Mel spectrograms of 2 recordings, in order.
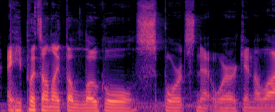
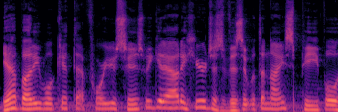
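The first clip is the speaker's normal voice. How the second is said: high, quick humoring patter; placating; 7 semitones higher, faster than usual. Acted. Orderly promising things to a restrained patient, placating. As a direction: brush him off sweetly in a raised voice. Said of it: "like, placating him".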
